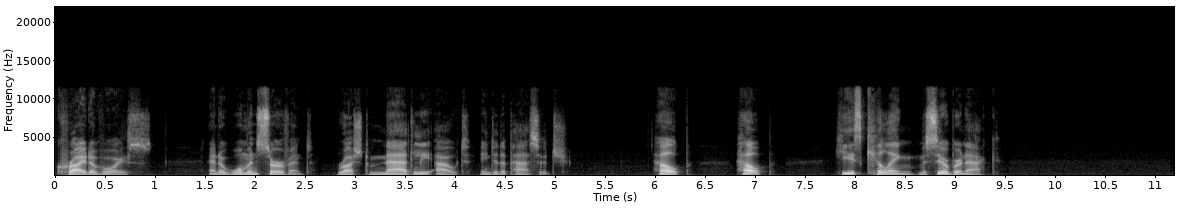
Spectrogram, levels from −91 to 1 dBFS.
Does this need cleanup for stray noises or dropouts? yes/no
no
